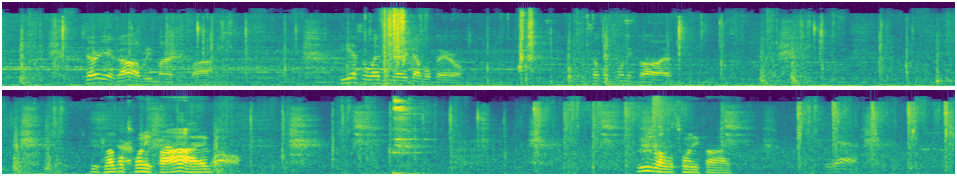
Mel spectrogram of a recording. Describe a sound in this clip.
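Footsteps thud on hard ground and wooden boards.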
